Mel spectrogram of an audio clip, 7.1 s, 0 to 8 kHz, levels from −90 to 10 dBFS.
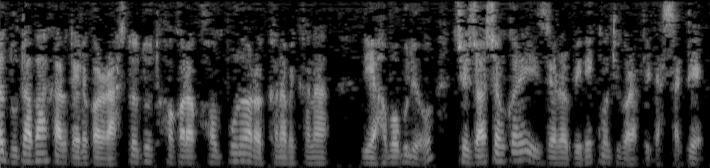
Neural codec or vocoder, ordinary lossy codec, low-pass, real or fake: none; none; none; real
